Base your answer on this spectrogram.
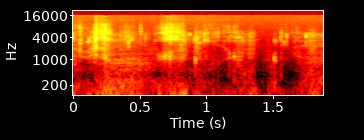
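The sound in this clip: Crunching and chewing of a crunchy dried plant snack: faint, dry, irregular crackling bites that come in a steady run.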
